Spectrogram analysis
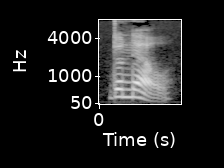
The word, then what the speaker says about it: Donnell: would set it right donnell accent on the last syllable and sint claire on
